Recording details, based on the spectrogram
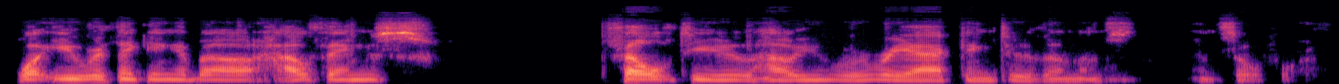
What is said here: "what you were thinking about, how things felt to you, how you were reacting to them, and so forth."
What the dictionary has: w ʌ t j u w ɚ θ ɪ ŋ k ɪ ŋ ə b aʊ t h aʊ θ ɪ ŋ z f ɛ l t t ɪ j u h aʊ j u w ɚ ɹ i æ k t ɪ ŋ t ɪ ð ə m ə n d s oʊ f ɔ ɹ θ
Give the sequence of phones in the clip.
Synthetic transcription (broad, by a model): w ʌ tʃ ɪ w ɚ θ ɪ ŋ k ɪ ŋ ə b aʊ t h aʊ θ ɪ ŋ z f ɛ l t t ɪ j u h aʊ j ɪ w ɚ ɹ i æ k t ɪ ŋ t ɪ ð ə m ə n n s oʊ f ɔ ɹ θ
